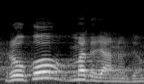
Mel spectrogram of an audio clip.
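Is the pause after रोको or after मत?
after रोको. There is a pause after रोको.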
